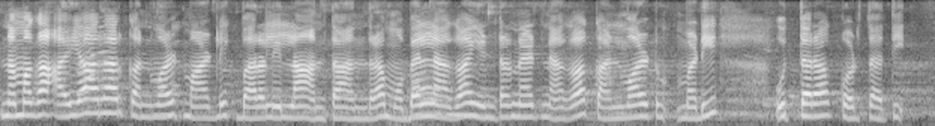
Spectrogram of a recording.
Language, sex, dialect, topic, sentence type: Kannada, female, Dharwad Kannada, banking, statement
